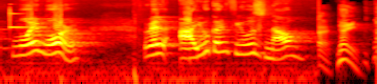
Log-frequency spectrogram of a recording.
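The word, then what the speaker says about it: Moje more: songwriter Tia but wait now Indians are pronouncing it as moo but basically it is mo more well are you confused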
